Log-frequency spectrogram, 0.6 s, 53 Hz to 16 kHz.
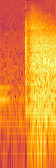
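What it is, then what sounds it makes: Carrier bearing fully seated. A hammer taps a steel differential carrier bearing through a wood block while installing an ARB Air Locker, giving one sharp hit at about 0.26 s. A bright, hissy ring sustains to the end of the clip. The bearing is fully seated.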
